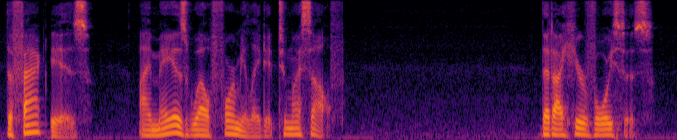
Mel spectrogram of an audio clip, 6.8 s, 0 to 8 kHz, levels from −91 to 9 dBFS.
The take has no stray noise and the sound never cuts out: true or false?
true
